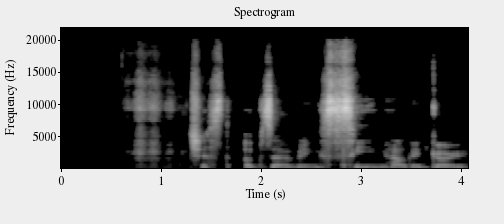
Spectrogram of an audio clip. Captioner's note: laughs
